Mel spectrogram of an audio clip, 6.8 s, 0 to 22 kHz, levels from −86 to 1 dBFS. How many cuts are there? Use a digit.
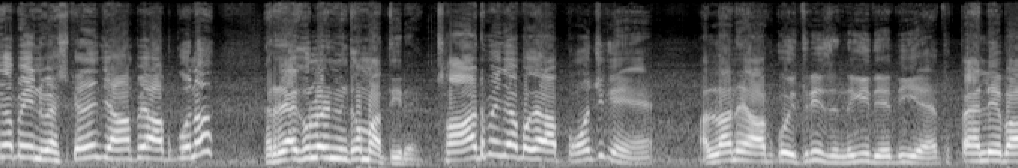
1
